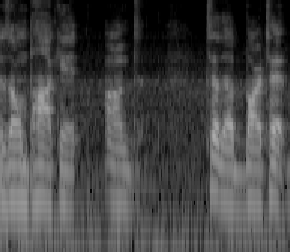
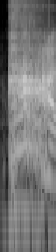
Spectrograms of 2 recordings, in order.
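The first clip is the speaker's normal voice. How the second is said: high, loud cry of "ah"; short high yell on a throw; 14 dB louder than usual. Acted. Kalani flinging glasses into the air, yelling. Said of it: "just throws the glasses up".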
